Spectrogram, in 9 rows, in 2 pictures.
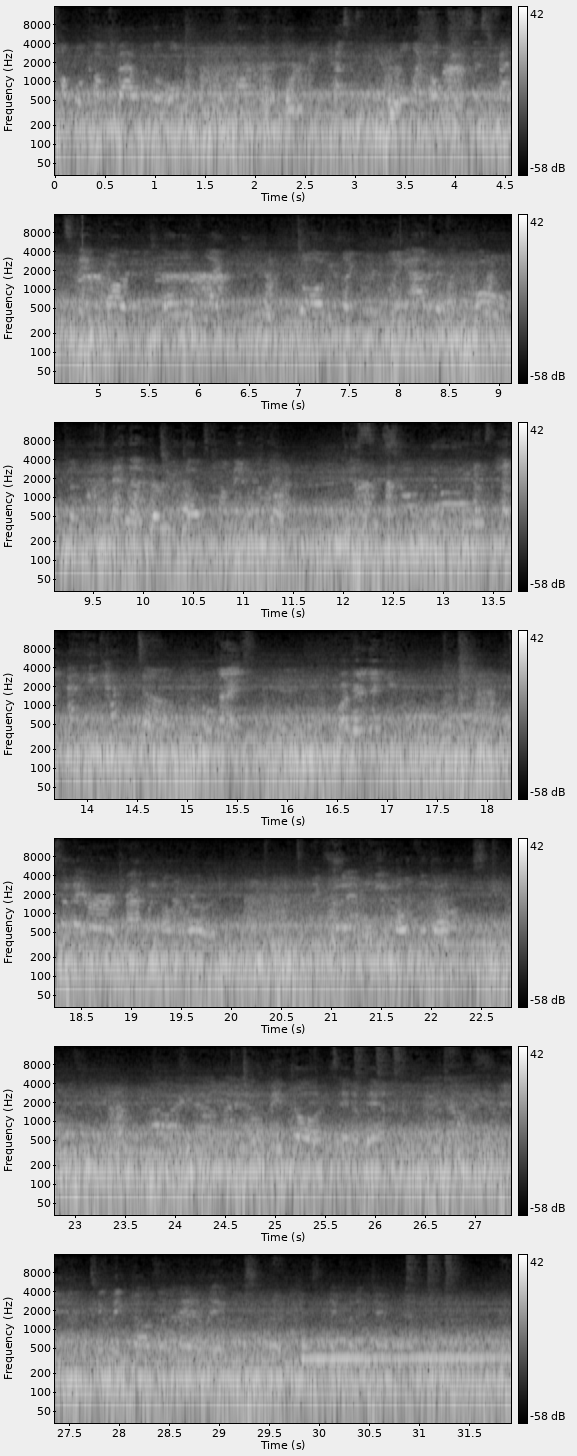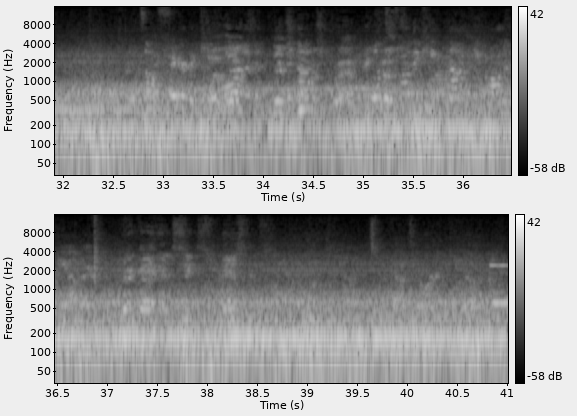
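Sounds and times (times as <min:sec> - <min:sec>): passengers talking: 0:00.0 - 0:41.0
train rumble: 0:00.0 - 0:41.0.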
